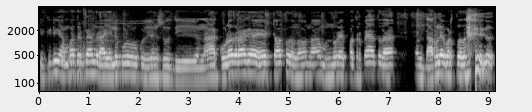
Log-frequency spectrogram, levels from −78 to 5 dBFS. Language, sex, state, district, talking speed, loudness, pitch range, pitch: Kannada, male, Karnataka, Gulbarga, 145 wpm, -15 LUFS, 140-160 Hz, 150 Hz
